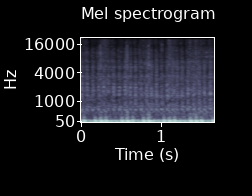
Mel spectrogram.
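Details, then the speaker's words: 2008 Polaris 800 HO four-wheeler at idle: low, lumpy, hunting idle running really rich because the throttle position sensor is misadjusted; its screw is stripped, so it cannot be reset yet. "that's why it's idling so funny it's really really rich i'd rather be rich than lean though"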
